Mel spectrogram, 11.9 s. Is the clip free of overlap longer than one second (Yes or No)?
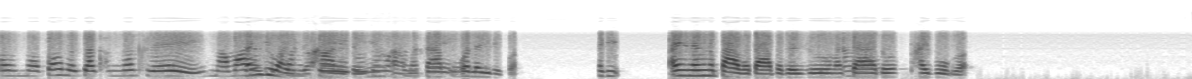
No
